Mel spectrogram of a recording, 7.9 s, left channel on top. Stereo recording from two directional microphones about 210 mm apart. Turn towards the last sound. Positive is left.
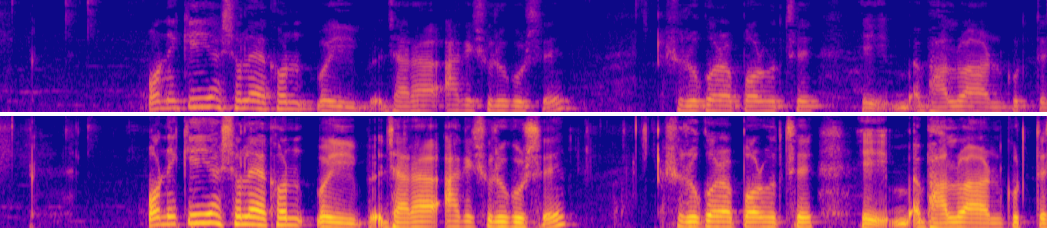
turn(degrees=-50)  # may be behind; listen again after turning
